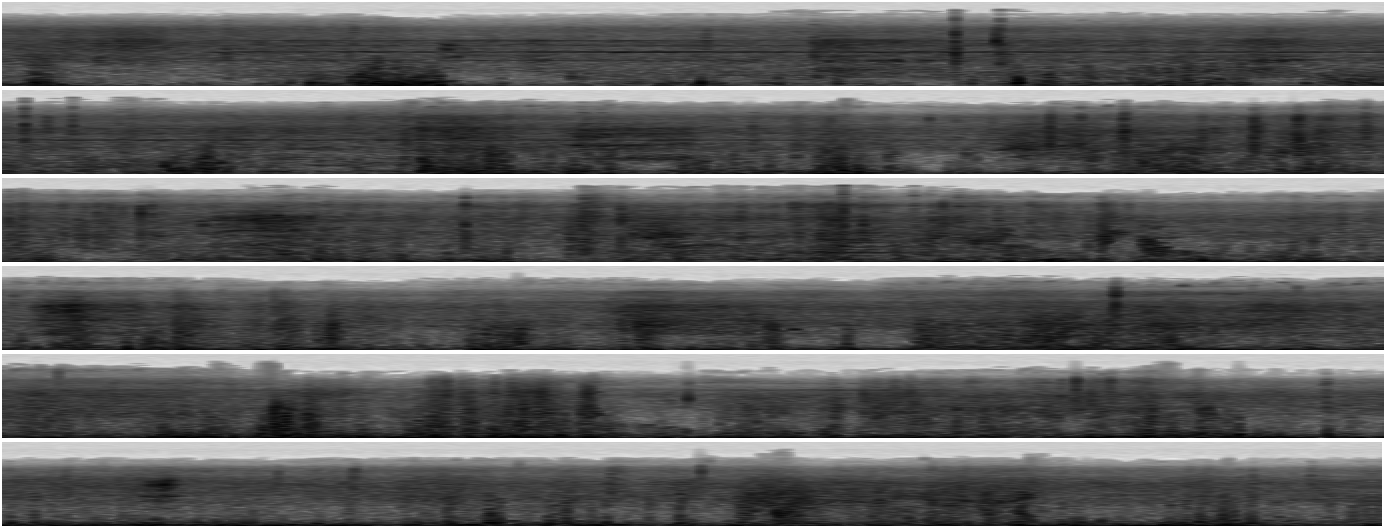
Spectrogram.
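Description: Wind buffeting an action camera's microphone on a moving bicycle, over a steady low road and tyre rumble with frequent knocks from bumps in the pavement. A thin steady whistle sounds for several seconds near the start.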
